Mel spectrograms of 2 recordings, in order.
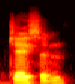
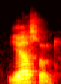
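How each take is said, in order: First: The name is said with an English pronunciation. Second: The name is said with an Icelandic pronunciation. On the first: "Like your name, Jason" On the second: "we have that name in Icelandic, but we pronounce it Jason"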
